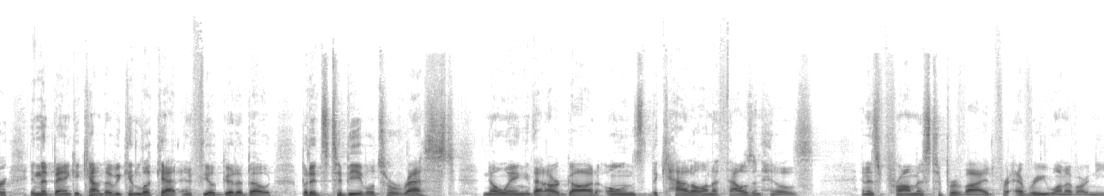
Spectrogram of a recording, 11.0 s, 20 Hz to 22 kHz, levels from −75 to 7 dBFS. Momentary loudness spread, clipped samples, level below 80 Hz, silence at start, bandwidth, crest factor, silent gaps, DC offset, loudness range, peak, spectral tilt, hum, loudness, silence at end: 8 LU; under 0.1%; -78 dBFS; 0 s; 17 kHz; 22 dB; none; under 0.1%; 4 LU; 0 dBFS; -5 dB/octave; none; -22 LUFS; 0 s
